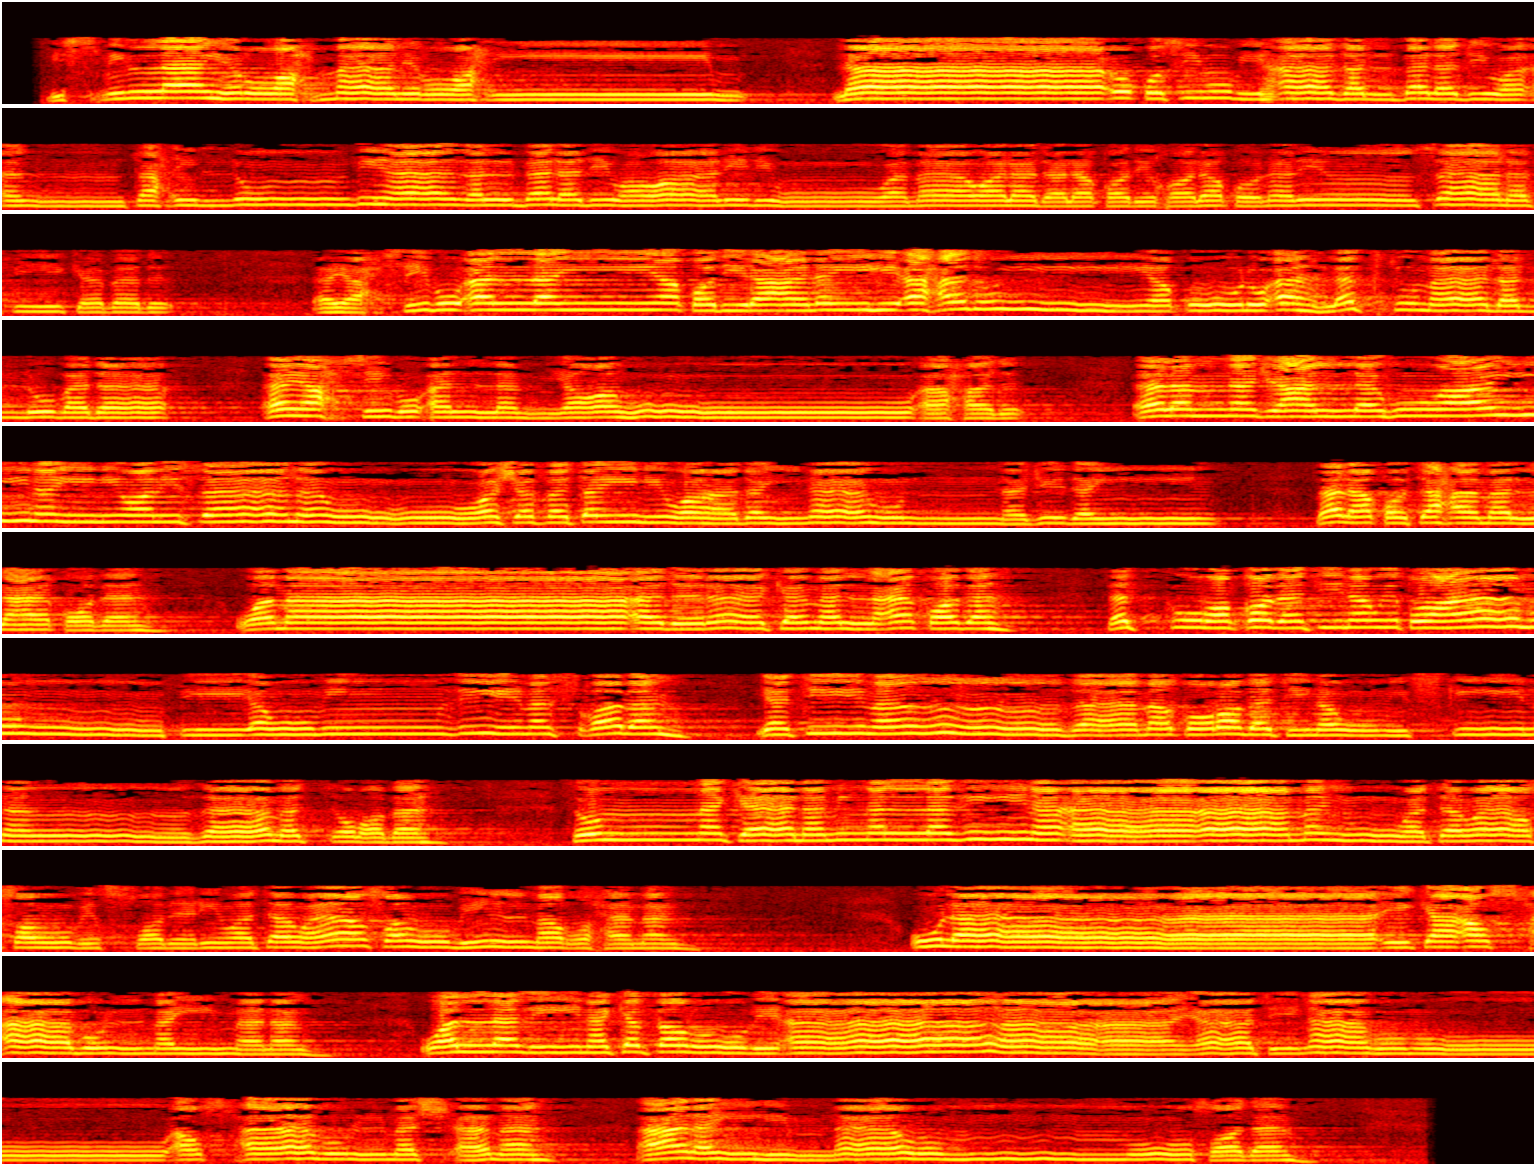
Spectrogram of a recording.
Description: Riwayat Warsh from Nafi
